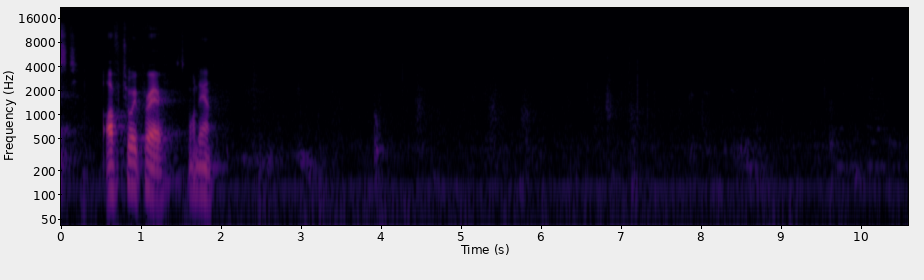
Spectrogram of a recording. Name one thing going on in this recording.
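A man speaks into a microphone in a large echoing room.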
